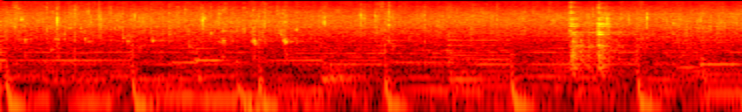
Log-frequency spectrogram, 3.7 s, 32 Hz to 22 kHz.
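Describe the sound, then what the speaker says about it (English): Minced garlic fries in a pan with a dense, steady sizzle that does not let up. Faint tonal music plays underneath. "add your minced garlic. And just give it about 30 seconds"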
